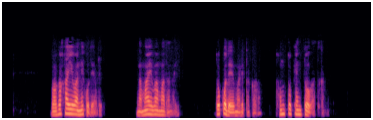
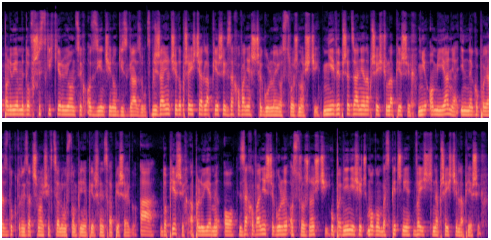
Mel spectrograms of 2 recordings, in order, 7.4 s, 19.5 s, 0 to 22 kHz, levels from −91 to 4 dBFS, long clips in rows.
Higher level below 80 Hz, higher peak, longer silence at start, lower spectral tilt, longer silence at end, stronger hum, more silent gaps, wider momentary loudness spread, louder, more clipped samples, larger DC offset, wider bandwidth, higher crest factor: second, -66 dBFS vs -42 dBFS; about the same, 0 dBFS vs 0 dBFS; first, 1 s vs 0 s; first, -11 dB/octave vs -4 dB/octave; first, 0.95 s vs 0 s; neither; neither; first, 17 LU vs 4 LU; second, -21 LUFS vs -15 LUFS; neither; neither; second, 5.8 kHz vs 16.5 kHz; first, 22 dB vs 16 dB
